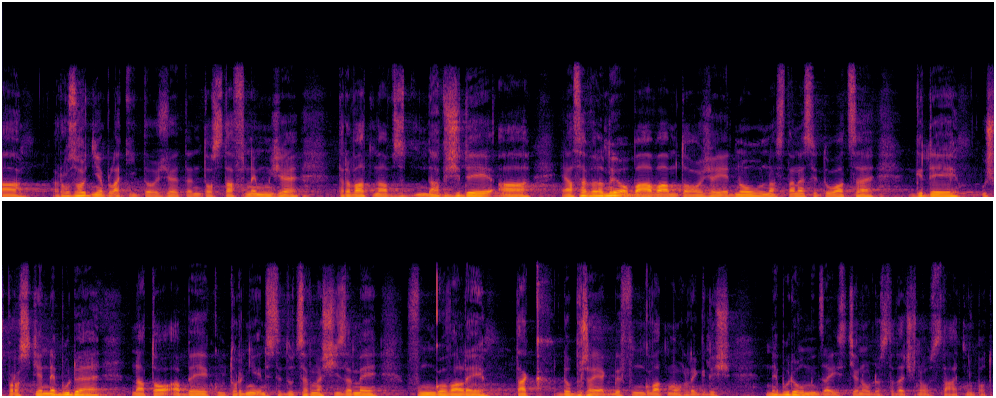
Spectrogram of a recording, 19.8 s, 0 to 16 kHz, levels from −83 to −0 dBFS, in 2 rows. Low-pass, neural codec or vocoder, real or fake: 10.8 kHz; none; real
